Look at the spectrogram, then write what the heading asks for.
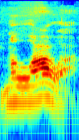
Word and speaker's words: Malala: Okay, because I wasn't even sure how to pronounce her first name. Malala. Malala.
